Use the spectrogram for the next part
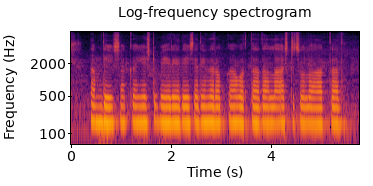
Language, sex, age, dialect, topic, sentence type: Kannada, male, 18-24, Northeastern, banking, statement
